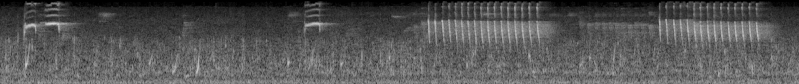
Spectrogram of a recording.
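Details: Bar-winged prinia, crystal type, singing actively: sharp high double chirps, then two long, very high, fast rattling trills of about a second each, over a steady background hiss.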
